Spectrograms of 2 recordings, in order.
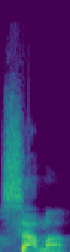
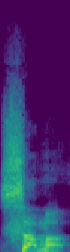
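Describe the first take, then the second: No difference in how they are said.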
